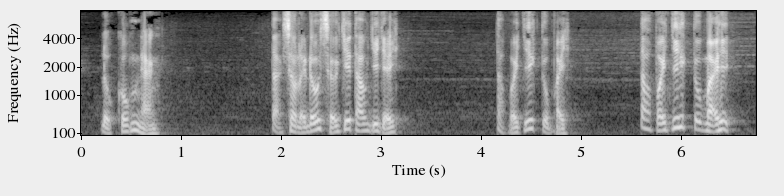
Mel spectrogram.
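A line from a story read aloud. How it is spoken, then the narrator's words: Screaming, cursing, crying woman. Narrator (Vietnamese): Mợ vừa gào thét vừa chửi rủa ... nước mắt nóng hổi tuôn trào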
